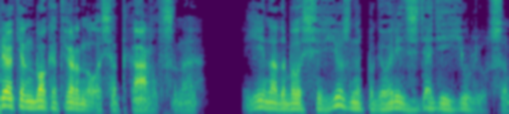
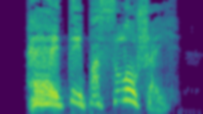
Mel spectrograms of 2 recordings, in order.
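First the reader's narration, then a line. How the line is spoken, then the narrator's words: Yelling. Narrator (Russian): орал он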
